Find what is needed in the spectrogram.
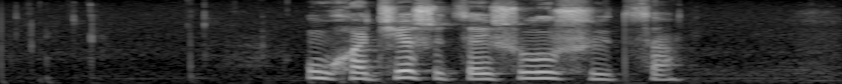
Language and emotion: Russian, neutral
